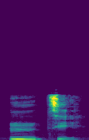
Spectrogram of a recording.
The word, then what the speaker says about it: nti: So here we have Nti. Nti is cheek. So we assign low tone to the N.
